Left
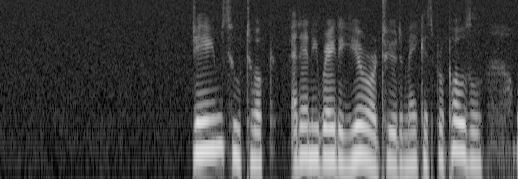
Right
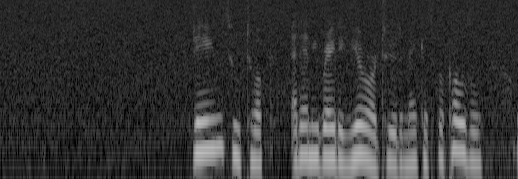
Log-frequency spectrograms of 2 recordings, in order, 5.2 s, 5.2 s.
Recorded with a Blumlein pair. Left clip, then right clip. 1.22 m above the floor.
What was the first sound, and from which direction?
A woman speaking, 35° left.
